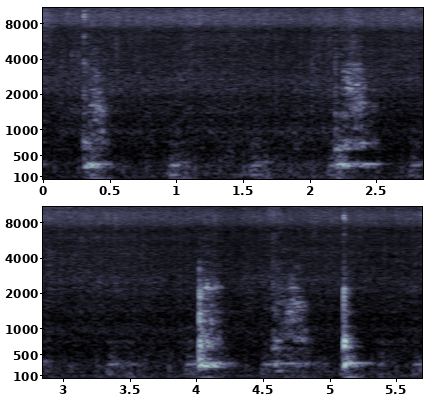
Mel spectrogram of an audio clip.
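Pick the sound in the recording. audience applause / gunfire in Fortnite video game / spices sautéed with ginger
spices sautéed with ginger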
